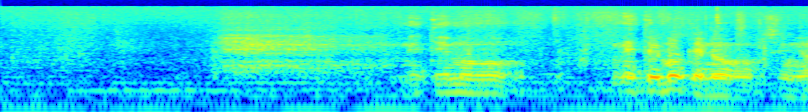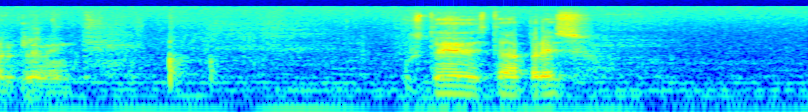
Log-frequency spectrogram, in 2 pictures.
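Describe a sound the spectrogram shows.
A middle-aged man speaks firmly, close by.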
